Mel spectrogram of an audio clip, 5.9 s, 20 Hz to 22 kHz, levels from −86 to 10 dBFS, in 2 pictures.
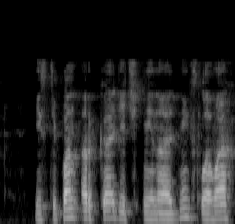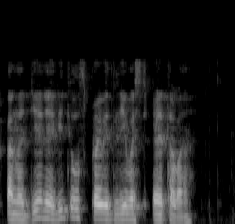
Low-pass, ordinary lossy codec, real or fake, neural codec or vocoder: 7.2 kHz; Opus, 64 kbps; fake; codec, 16 kHz in and 24 kHz out, 2.2 kbps, FireRedTTS-2 codec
